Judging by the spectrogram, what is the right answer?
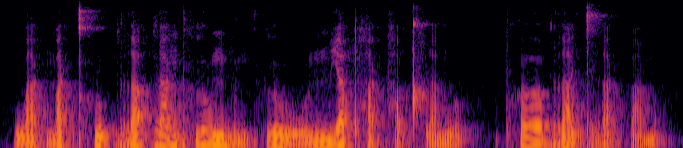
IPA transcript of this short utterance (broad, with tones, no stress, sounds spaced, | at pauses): w a˨˩ k̚ m a˥˩ k̚ pʰ u˥˩ ʔ p r a˦˥ ʔ p l a˥˩ ŋ pʰ l uː˥˩ ŋ b u˩˦ n pʰ l uː˨˩ w u˧ n m i˥˩ a̯ pʰ a˦˥ k̚ h a˨˩ p̚ kʰ l a˧ n w o˦˥ k̚ | pʰ ɤː˦˥ p r a˩˦ j t r a˨˩ k̚ p a˨˩ m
